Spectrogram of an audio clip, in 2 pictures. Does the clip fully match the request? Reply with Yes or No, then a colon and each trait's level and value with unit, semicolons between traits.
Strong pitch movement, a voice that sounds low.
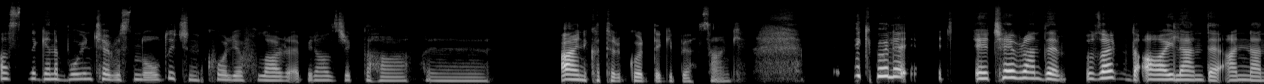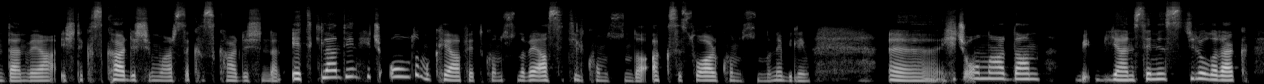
No: wide, 5.7 semitones; high, 200 Hz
